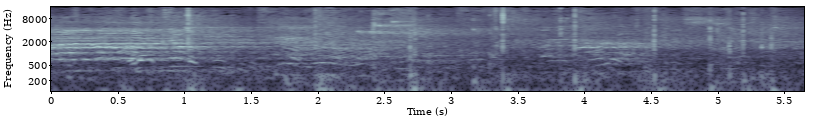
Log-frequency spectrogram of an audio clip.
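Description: Men shout and call out across the hall.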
